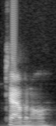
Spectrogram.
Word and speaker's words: Kavanaugh: Trump nominated judge Brett how's that last name pronounced Tom Cavanaugh Cavanaugh saying that freaking Washington Times needs an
